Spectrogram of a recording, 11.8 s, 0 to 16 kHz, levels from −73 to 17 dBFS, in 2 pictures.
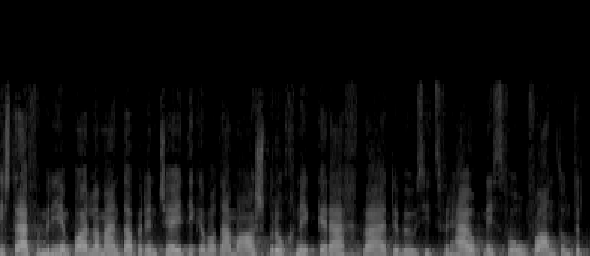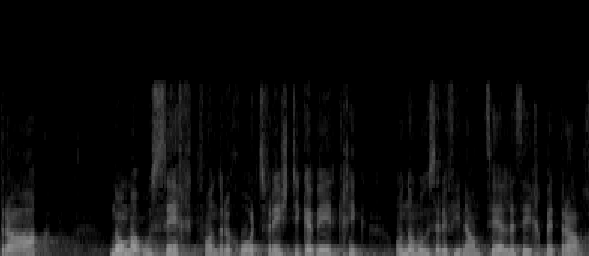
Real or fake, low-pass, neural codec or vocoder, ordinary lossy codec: real; 10.8 kHz; none; none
